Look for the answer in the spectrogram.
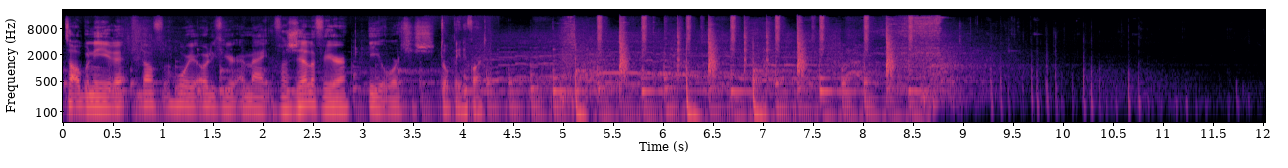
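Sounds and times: faint horse hooves clip-clop: 8.8s - 12.0s.

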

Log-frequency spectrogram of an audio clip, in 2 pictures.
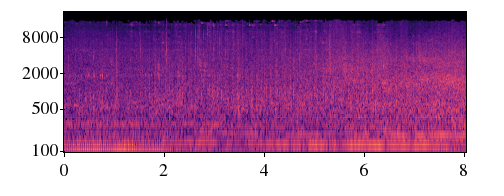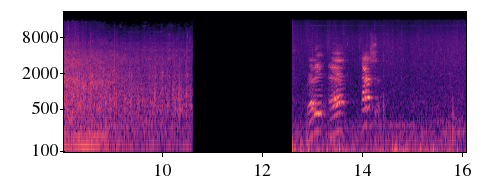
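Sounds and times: rumble on dirt street: 0.0s - 10.6s, 12.6s - 16.0s
vehicle engine humming: 0.0s - 10.6s.

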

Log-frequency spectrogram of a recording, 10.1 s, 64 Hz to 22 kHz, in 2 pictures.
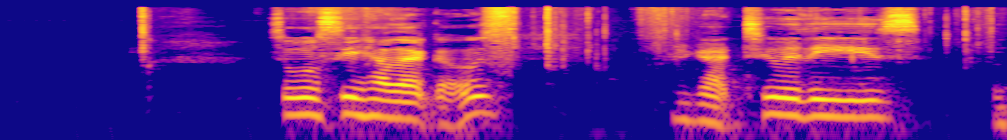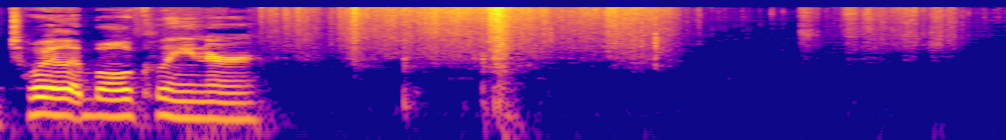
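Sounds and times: rustling of shopping items: 1.6s - 10.0s.

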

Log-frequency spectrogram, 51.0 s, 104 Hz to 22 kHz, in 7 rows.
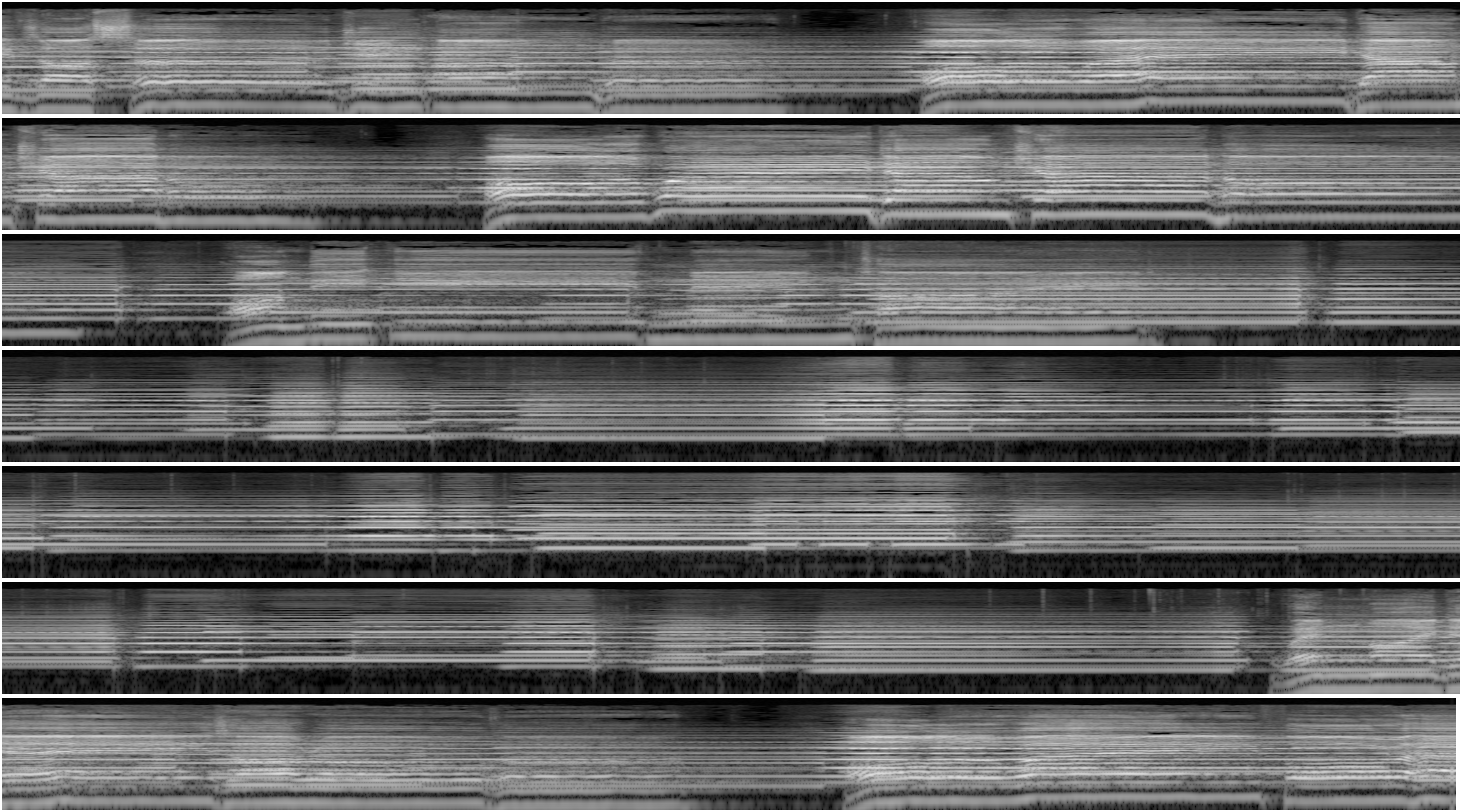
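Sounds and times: concertina playing: 0.0s - 51.0s.

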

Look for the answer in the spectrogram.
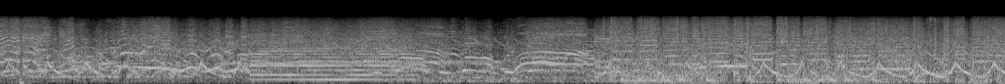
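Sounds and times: crowd voices: 0.0s - 10.0s
steady horn note: 2.4s - 4.2s, 6.0s - 10.0s.

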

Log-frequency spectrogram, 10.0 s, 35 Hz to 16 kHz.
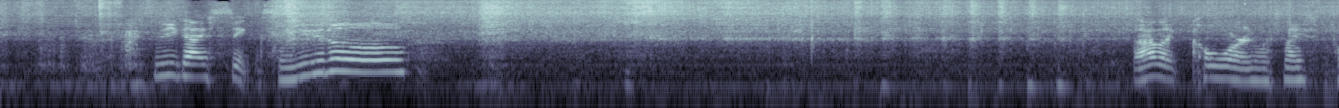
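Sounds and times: meat sizzling in a skillet: 0.0s - 10.0s.

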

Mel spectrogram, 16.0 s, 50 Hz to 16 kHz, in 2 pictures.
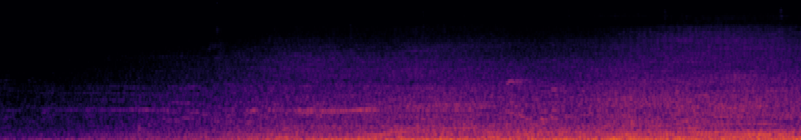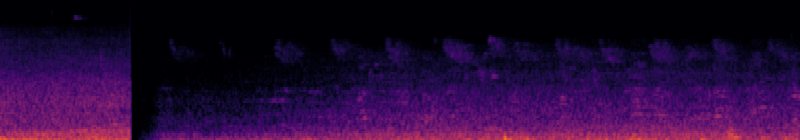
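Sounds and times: traffic engine and road rumble: 0.0s - 16.0s.

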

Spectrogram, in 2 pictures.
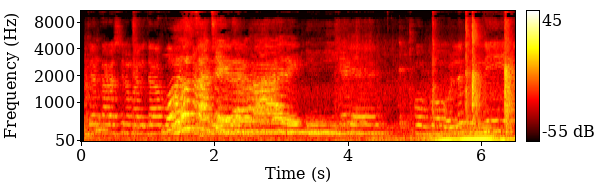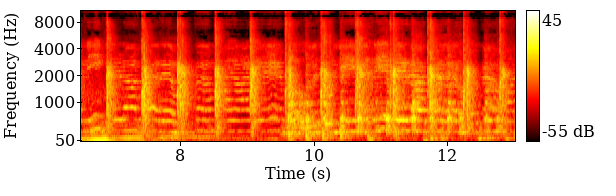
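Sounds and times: women singing devotional song: 0.1s - 13.0s
hand clapping: 5.3s - 13.0s.

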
